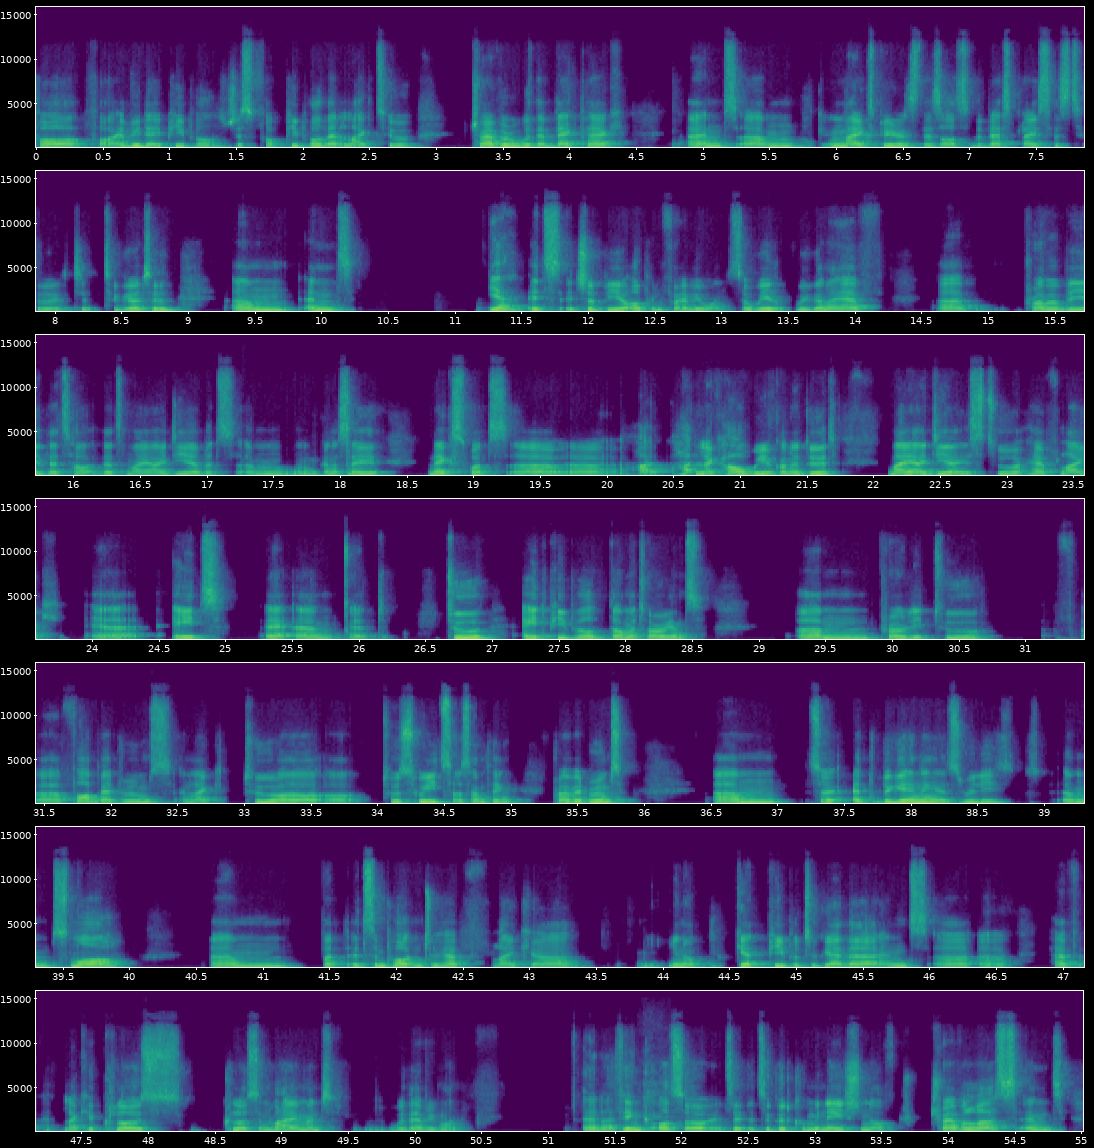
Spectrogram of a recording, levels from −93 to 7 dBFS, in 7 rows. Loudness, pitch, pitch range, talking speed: -23 LUFS, 85 Hz, 80-95 Hz, 165 wpm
